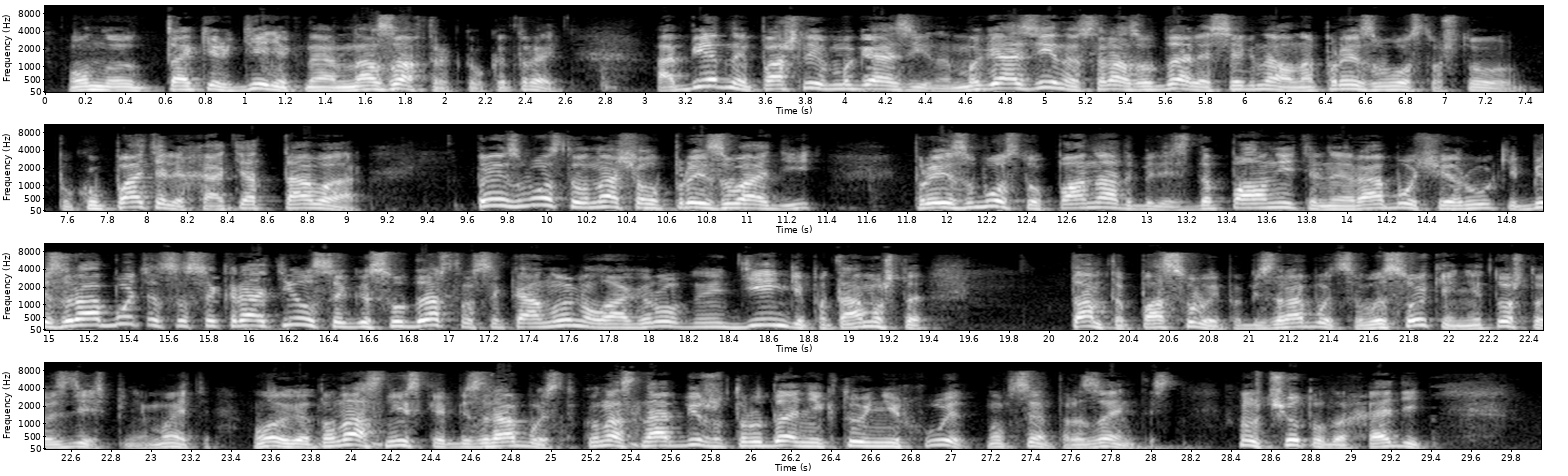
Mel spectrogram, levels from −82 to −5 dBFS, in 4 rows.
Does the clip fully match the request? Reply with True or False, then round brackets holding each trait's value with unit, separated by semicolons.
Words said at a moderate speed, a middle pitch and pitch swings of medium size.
False (150 wpm; 150 Hz; 5.8 semitones)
